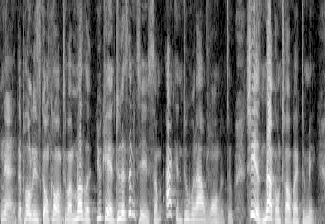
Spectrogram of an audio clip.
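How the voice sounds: A woman at medium pitch talks at a fairly quick pace, her voice making big pitch swings.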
